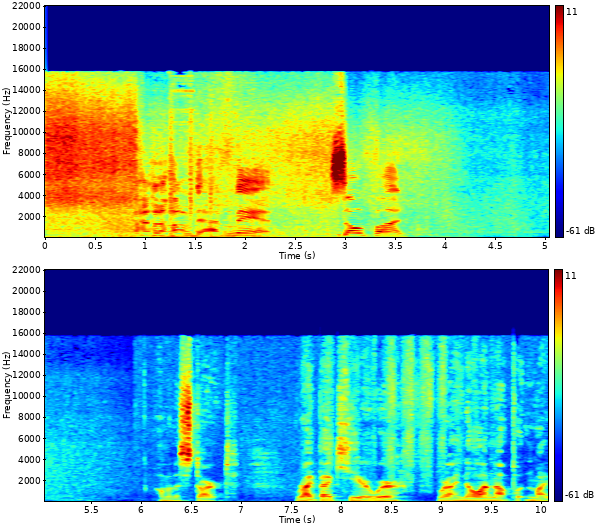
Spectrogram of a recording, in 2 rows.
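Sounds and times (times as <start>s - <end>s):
ocean waves breaking on rocks: 0.0s - 6.0s.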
